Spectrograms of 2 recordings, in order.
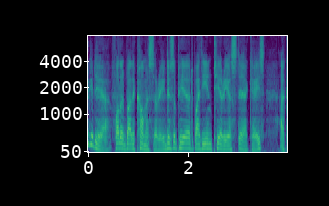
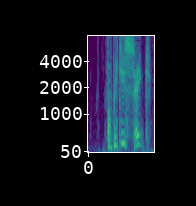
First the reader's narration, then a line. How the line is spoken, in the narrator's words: he cried, pale and bewildered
